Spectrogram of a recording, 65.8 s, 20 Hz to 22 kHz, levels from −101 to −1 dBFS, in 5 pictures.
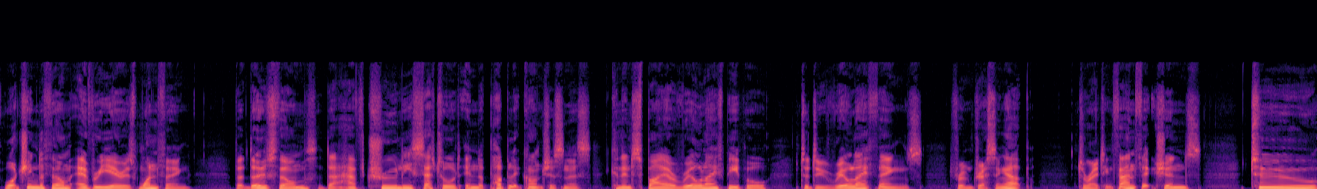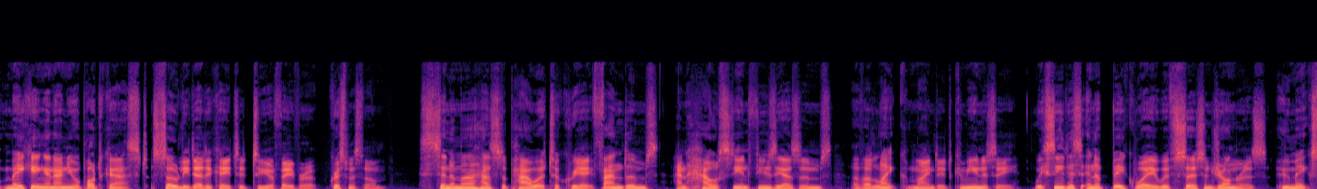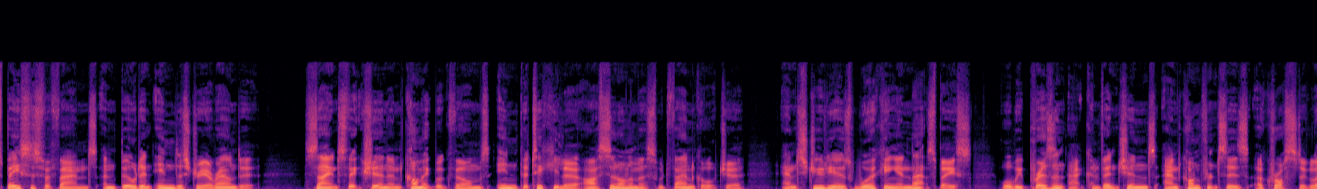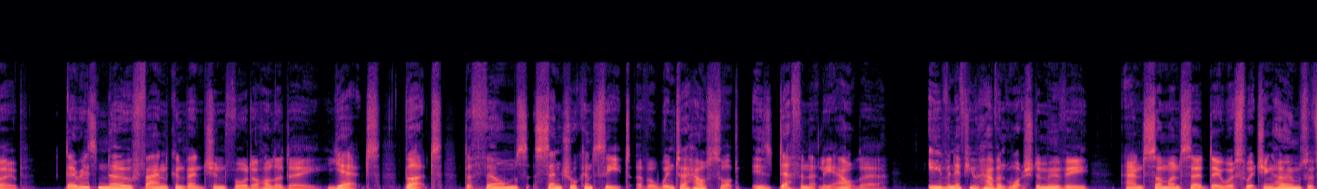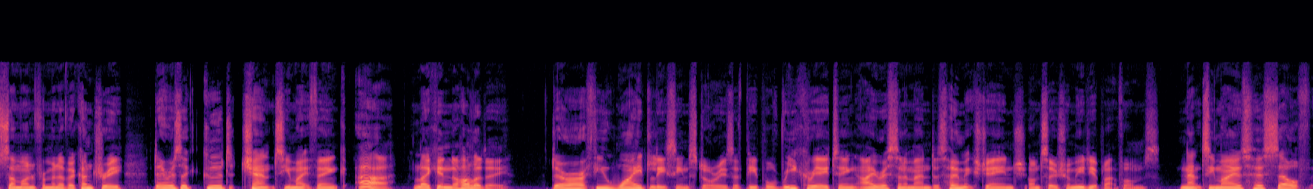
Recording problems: none

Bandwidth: 14.5 kHz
